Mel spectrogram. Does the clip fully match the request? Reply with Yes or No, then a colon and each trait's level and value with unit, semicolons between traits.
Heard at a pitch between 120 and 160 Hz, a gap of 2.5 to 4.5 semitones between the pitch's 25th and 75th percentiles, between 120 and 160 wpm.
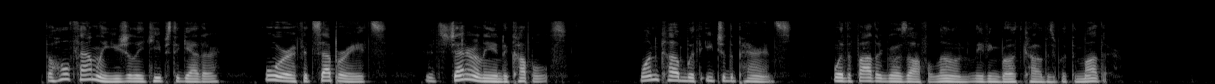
No: medium, 140 Hz; average, 3.9 semitones; average, 170 wpm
